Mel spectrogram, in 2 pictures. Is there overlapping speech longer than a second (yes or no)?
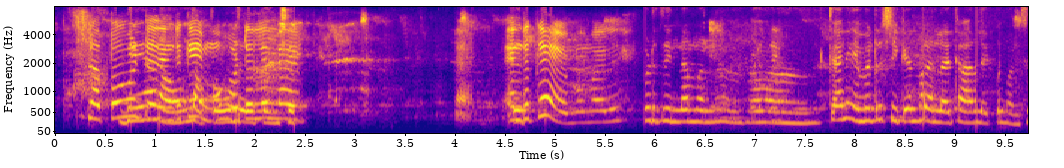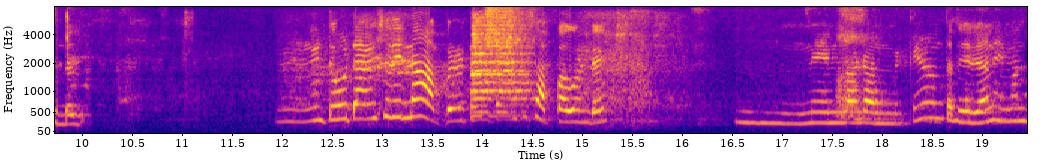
yes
